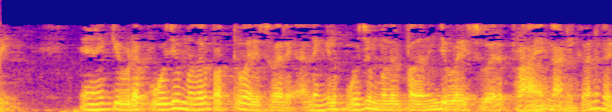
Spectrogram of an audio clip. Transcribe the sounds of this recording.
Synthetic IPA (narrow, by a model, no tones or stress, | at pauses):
i | enikʲːiʋiɽepuːd͡ʑumːuðɐlpɐt̪ːɨʋɐjɐsɨʋɐ̰ɾḛʔɐ̰lːe̞ŋɡilpuːd͡ʑumːuðɐlpɐðinɐɲd͡ʑɨʋɐ̰jɐsɨʋɐ̰ɾepra̰ːjɐ̰mka̰ːɳikʲːuɐːnːkɐ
